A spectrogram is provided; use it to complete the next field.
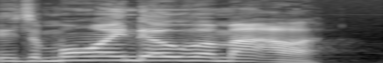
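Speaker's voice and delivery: put-on Irish accent drifting into British. Acting out what a man said in Vegas, in a put-on British accent, meant as Irish. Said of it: "I don't know what accent I'm doing right now".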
